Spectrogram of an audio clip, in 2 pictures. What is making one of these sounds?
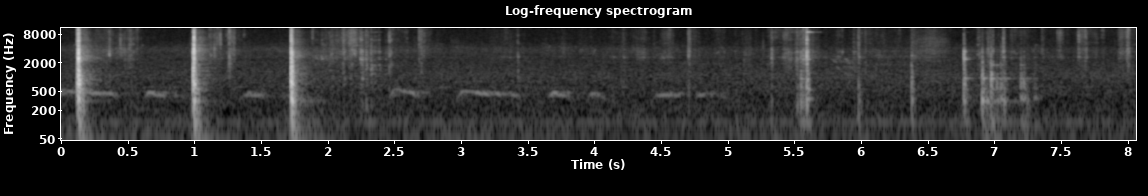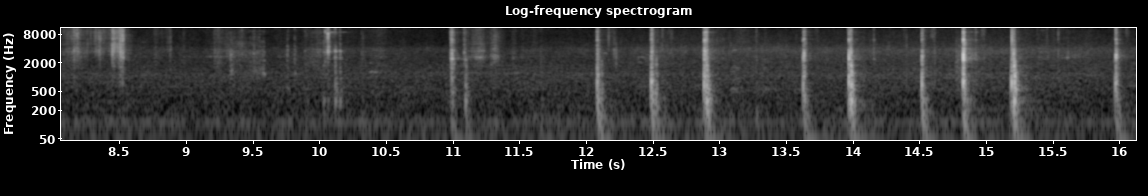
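A bushcraft axe, with its blade stuck in a piece of wood, thuds down onto a wooden chopping block, splitting the wood.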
